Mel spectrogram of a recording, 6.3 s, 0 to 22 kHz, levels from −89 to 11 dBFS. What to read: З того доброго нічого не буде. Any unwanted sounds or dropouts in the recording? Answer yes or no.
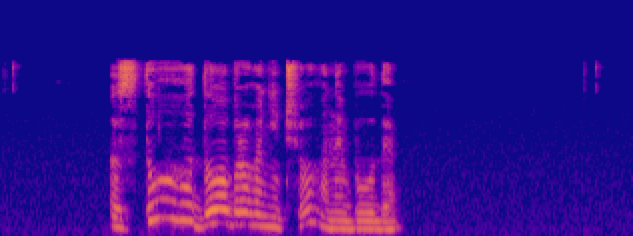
no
